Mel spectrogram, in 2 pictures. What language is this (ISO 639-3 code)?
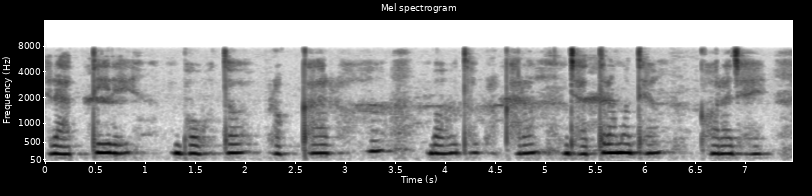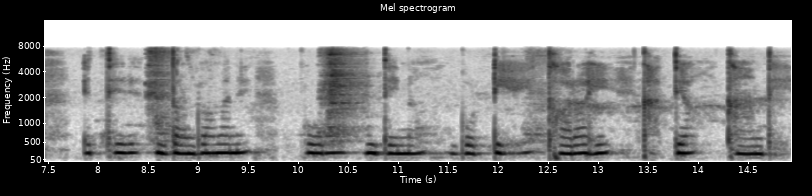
ori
